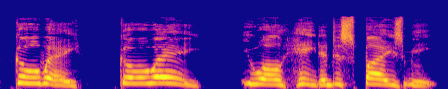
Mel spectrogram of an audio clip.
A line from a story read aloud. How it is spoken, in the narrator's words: Natasha cried out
